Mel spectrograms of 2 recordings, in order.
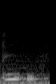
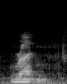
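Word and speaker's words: Ruetten: John Bruton. Whoa. John Rutten? Rutten. The investigators already knew how to say John Rutten's name correctly. The mispronunciation was a simple strategy to see how the suspect would react.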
